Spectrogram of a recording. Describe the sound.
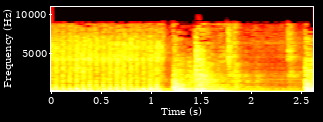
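Rapid gunfire in an audio drama battle scene, with robot men shooting from cover into a swarm of giant beetle-like creatures. A dense, continuous rattle of shots runs throughout, with sudden louder surges near the middle and at the end.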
